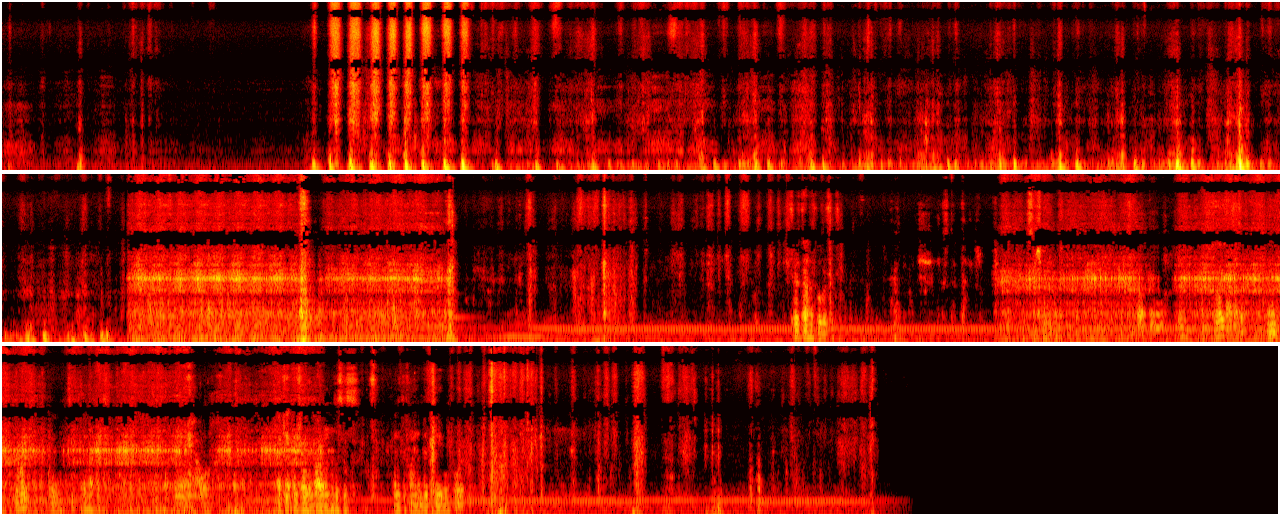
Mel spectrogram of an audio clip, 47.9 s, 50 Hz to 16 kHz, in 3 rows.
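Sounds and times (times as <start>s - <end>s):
pasta dough rubbing and scraping: 3.9s - 21.6s, 28.4s - 36.2s
pasta machine whirring: 17.5s - 21.8s, 28.4s - 36.4s
low steady hum: 20.6s - 43.1s.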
